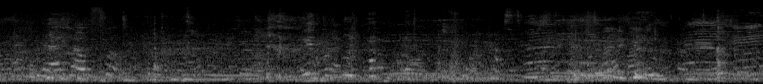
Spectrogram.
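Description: Children and adults chatter over one another in a room with a slight echo.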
